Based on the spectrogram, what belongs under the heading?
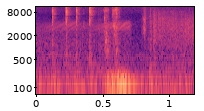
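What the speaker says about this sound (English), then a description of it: "this sound effect is the small explosion sound effect" A small explosion sound effect: a quick run of sharp crackling pops followed by a low thumping burst, close and moderately loud, then fading into a faint tail.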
